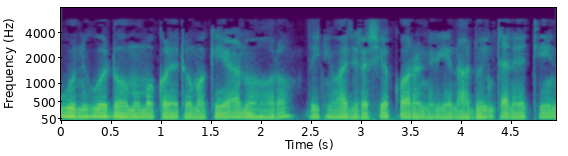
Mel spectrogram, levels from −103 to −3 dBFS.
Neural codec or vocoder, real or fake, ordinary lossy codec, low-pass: codec, 16 kHz, about 1 kbps, DyCAST, with the encoder's durations; fake; MP3, 24 kbps; 7.2 kHz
